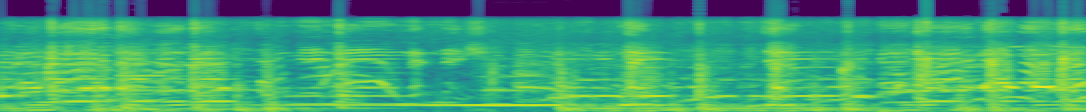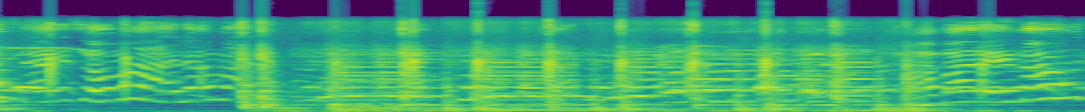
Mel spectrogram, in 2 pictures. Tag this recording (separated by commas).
Crowd, Music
